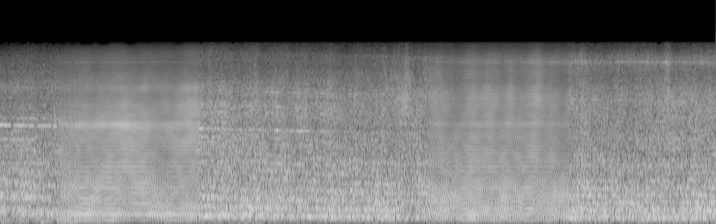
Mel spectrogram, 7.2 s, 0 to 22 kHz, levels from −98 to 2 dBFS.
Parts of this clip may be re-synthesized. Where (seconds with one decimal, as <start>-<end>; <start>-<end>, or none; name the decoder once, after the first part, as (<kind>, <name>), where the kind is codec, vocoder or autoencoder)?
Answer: 0.6-2.0 (vocoder, Vocos); 4.3-5.7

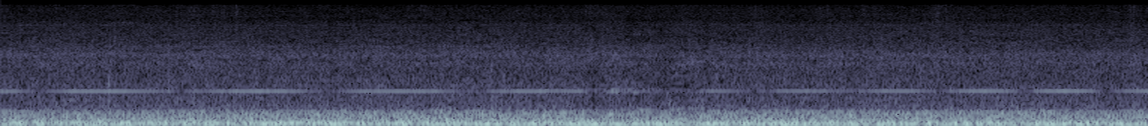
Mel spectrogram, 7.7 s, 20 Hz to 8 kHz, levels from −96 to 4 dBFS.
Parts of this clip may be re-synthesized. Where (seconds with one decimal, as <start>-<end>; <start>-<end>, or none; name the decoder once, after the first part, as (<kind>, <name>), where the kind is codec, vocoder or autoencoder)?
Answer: 3.9-4.7 (codec, SNAC)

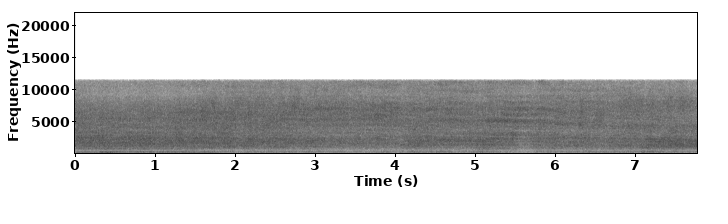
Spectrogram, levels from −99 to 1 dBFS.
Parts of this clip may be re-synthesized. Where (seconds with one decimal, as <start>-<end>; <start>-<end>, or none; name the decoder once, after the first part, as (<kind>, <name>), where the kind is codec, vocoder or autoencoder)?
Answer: none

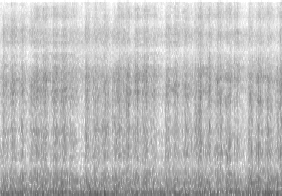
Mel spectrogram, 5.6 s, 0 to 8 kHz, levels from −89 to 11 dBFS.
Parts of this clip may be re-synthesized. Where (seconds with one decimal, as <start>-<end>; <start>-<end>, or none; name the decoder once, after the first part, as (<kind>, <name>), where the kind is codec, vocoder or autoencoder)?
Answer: 1.5-2.7 (codec, HILCodec); 3.8-5.6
